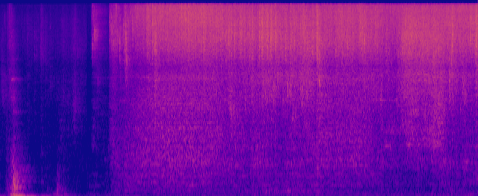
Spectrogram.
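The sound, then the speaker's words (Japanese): A couple of soft thuds, then a steady, hissing rush of running water that continues evenly to the end, rinsing body-soap foam off in a bath. “ちょっと泡流すね。”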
